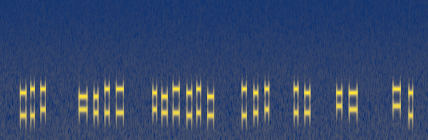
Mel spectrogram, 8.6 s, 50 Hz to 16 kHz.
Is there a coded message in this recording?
Yes: DTMF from 0.4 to 8.3 s, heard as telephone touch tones, dialled by hand, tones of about 120 ms. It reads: 239 7466 846261 359 65 08 #2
